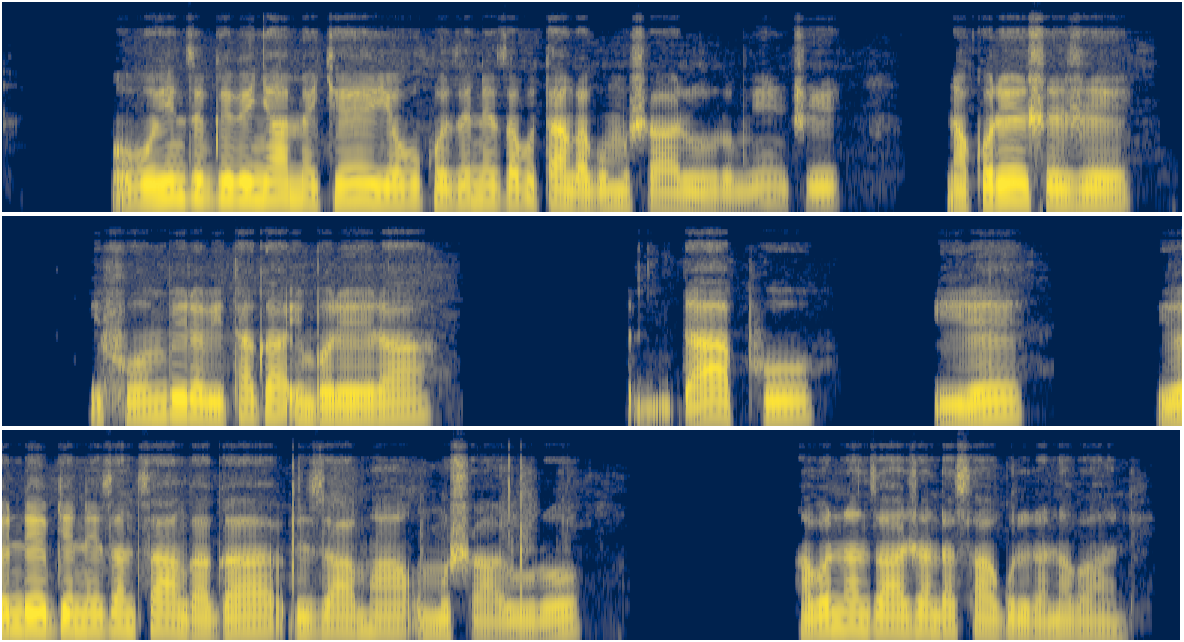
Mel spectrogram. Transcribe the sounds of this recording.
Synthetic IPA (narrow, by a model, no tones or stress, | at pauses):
ṵβuhiːnzibɡiβiɲam̥e̞ce̞ijo̞βuko̞ze̞ne̞ːzaβutaːŋɡaɡumuʃaɾuɾomŋiːnʃi | nʔako̞ɾe̞ʃe̞ʒe̞ | ḭfuːmbiɾe̞βitaɡaʔḭmbo̞ɾe̞ɾa | dapʰu | iɾe̞ | ijo̞nde̞ːbɟe̞ne̞ːzant͡saːŋɡaɡaβizam̥haṵmuʃaɾuɾo̞ | ŋ̥haβo̞nanzaːʒandasaɡuɾiɾanaβaːndi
